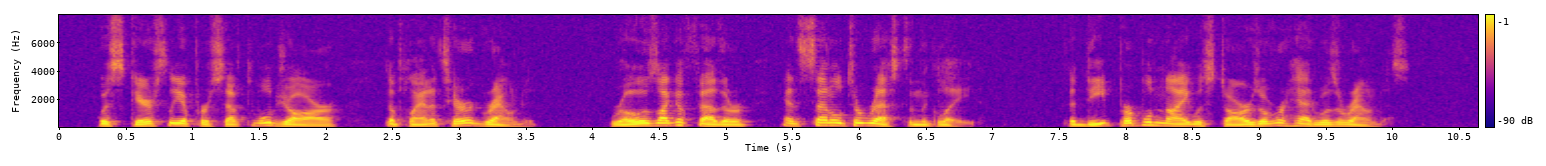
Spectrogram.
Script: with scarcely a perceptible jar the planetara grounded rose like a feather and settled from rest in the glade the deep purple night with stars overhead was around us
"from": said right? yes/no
no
